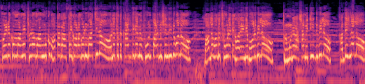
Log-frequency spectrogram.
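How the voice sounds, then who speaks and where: A woman voicing village women in a comedy cartoon, shrill, scolding and lamenting. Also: little pitch movement, very fast, over loud music.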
